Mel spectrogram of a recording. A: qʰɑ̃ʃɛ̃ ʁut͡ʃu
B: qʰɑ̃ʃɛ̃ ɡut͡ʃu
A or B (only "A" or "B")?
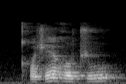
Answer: A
